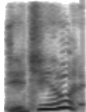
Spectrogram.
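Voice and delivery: high-pitched mock disbelief, laughter creeping in; retold doubting question. Retold doubting friend in prank.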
